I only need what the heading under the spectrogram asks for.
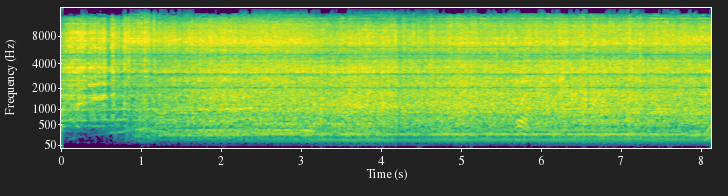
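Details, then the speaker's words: Snow blower with electric start, choke used, running after reassembly with a new muffler assembly replacing an eight-year-old one; steady, even small-engine drone with no popping or rattle, much quieter than before; normal running. "guys probably can't tell but I tell you that's a lot quieter than it was before so nothing's coming out sounds good"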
